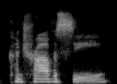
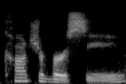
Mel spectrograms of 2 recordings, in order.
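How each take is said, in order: First: It is said in an English way. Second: It is said in an American way.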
